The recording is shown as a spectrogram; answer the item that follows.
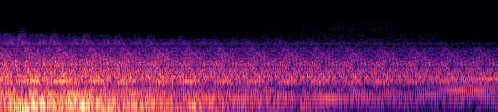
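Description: A steady rumbling drone with a low hum, gradually growing fainter.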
